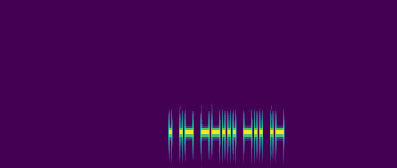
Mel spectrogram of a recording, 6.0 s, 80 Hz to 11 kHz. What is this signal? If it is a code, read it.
Morse code, heard as a keyed tone, about 30 wpm, 700 Hz. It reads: EA7DA
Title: DXCC-100 Call Signs - 5 Characters - Repeated 3x - 30wpm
